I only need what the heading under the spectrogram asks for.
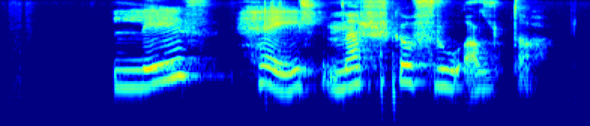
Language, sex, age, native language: Icelandic, male, 9, Icelandic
